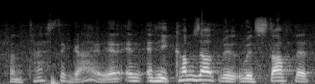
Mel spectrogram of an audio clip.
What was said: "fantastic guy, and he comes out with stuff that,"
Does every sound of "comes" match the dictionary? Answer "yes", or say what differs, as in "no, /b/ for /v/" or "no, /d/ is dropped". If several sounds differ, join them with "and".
yes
